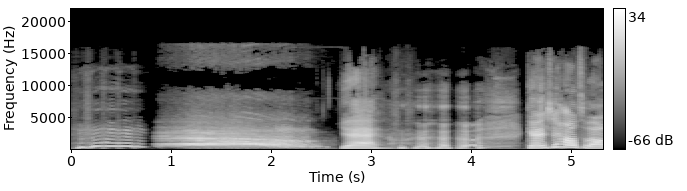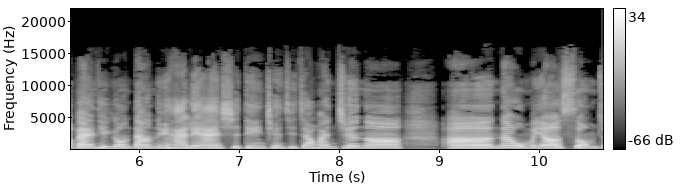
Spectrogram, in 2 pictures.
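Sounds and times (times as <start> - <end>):
crowd cheering sound effect: 0.9 - 2.6
person whooping: 0.9 - 2.6
speech: 2.7 - 10.6.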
